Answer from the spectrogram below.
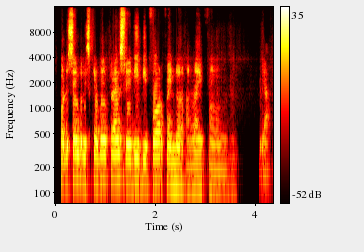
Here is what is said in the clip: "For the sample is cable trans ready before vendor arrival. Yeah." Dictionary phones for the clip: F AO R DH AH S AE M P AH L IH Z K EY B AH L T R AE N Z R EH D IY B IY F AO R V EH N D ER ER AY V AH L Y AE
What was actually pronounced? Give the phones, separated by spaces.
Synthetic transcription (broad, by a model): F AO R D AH S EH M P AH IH S K EY B AH L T R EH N S R EH D IY B IY F AO R P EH N D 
